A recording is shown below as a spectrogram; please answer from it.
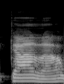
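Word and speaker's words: cada: how to read so like I say Cara which means um each in Spanish it is spelled with a d but it's not a hard D like we have in English it's a softer D that sounds a little bit like th in English so my kids will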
